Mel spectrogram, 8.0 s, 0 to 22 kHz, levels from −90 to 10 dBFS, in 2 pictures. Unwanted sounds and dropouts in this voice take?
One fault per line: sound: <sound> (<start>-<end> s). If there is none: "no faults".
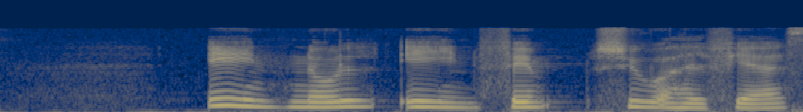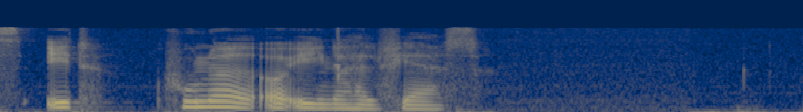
no faults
